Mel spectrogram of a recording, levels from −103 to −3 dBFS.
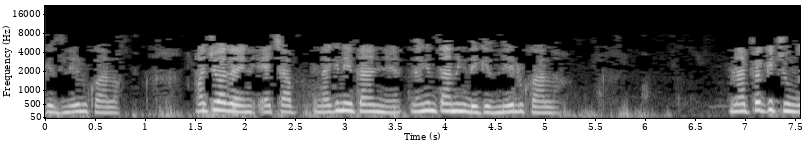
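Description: Throughout the speech, the sound is watery and swirly, and nothing is heard above 7.7 kHz. This heavy damage is likely MP3 compression at a very low bitrate, near 16 kbps. Starved of bits, the encoder dropped weak frequency lines frame by frame and cut the treble.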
